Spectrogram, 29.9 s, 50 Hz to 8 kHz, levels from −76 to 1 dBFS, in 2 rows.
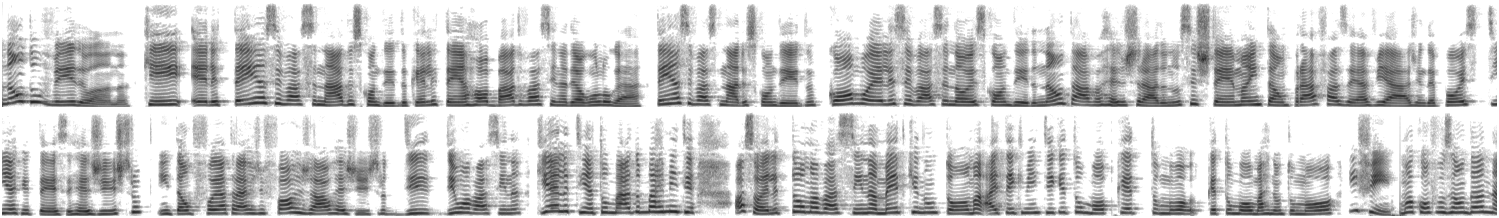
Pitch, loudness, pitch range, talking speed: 275 Hz, -18 LUFS, 240-320 Hz, 170 wpm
